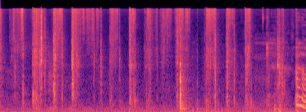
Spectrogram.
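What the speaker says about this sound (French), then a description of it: "j'ai les cartes qui sont un petit peu épaisses ici, donc pour les mélanger, c'est pas très pratique" Thick tarot cards shuffled by hand, a run of rapid, irregular riffling and slapping bursts repeating steadily, close but fairly quiet, with a faint voice briefly present.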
